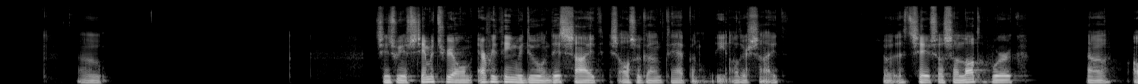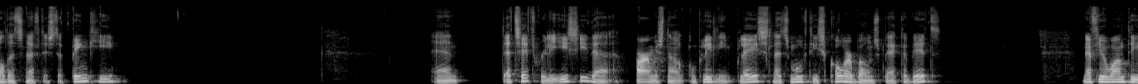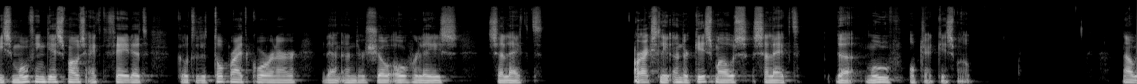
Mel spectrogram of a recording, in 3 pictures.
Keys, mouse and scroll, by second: 0.5 shift+click, 1.6 shift+click, 2.9 shift+click, 3.4-5.4 middle drag, 5.4 r, 6.0 g, 6.9 r, 7.5 g, 8.7-10.1 middle drag, 10.1 scroll up 3, 10.3 middle click, 11.3 click, 11.9 shift+click, 12.2 shift+click, 12.6 r, 13.2 g, 13.8 r, 14.5 scroll down 2, 14.8 middle click, 15.2 scroll down 4, 15.4-17.1 shift+middle drag, 17.1 click, 17.4 ctrl+s, 17.7-19.9 middle drag, 19.9 click, 20.6 click, 22.2 shift+middle click, 22.9 scroll up 2, 23.1-32.9 shift+middle drag, 32.9 ctrl+s, 33.0 scroll down 2, 33.2-34.1 middle drag.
